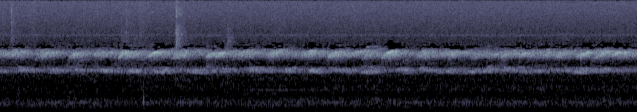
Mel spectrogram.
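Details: Continuous chorus of coqui frogs around Shakti-Shiva Palace, many high chirping voices layered into an unbroken ringing drone, with a few faint clicks and taps in the background.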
